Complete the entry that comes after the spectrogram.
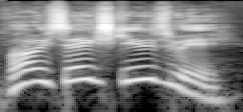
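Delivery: very high-pitched little-kid impression; Maya. Little daughter announcing on the plane that mommy farted, mimicked child voice. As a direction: pipe up like a small child insisting on manners. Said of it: "when they, when little kids get, like, real obsessed with manners".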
